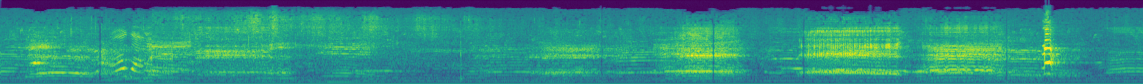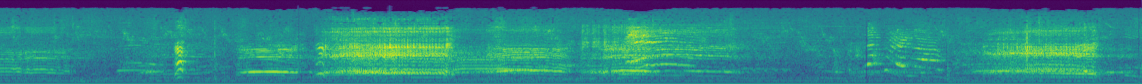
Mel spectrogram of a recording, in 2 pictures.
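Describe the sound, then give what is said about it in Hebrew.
Sheep bleat again and again, many wavering, nasal calls that overlap and continue throughout, over a steady low hum. “אתה אוהב את הכבשים? אתה אוהב את הכבשים?”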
